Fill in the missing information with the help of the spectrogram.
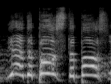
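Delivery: high excited calling; eager shout. Retold or imitated. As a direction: call out eagerly while running. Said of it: "ivrig rumener som kommer løpende". (ivrig rop på engelsk)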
